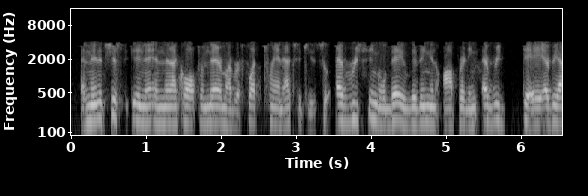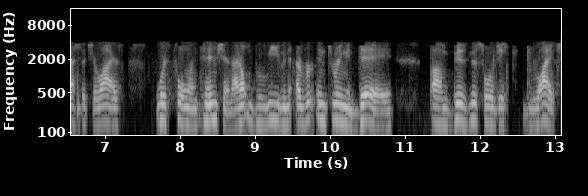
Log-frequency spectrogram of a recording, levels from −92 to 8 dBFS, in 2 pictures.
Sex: male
